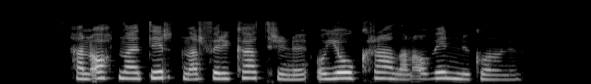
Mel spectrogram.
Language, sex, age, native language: Icelandic, female, 11, Icelandic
